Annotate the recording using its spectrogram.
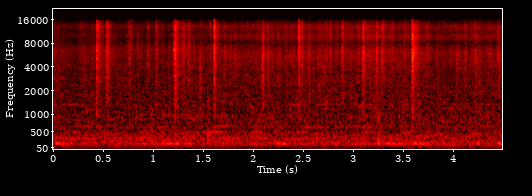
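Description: A bird cooing softly in short low phrases, over the faint crackle of food on a hot grill that gives irregular sharp pops.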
